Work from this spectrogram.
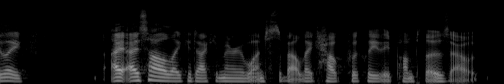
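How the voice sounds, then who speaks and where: A woman talks at a fairly quick pace, and the recording is very clean with a silent background. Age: 30s. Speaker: writer. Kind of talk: casual chat.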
